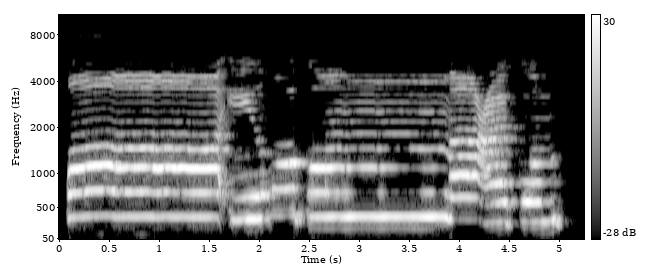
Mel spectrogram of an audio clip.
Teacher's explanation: یہاں پر بھی دیکھیے کم دو میم اکٹھے ہیں تو ہم نے فرسٹ والے میم کو نہیں پڑھنا، یہ پڑھا جائے گا طائركم معكم. جب ہم کاف کو میم مشدد کے ساتھ ملائیں گے تو غنہ بھی لازمی کریں گے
